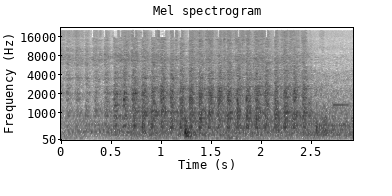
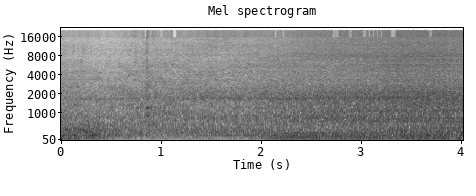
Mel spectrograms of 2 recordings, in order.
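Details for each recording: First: 2012 Ford F-150 cranks but won't start: steady starter cranking at about three and a half beats a second that never catches, caused by a blown fuse; replacing the fuse gets it running. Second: 2012 Ford F150 with a no-start problem, running after the fuse was put back in: engine catches and settles into a steady, even idle with no misses or knocks.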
